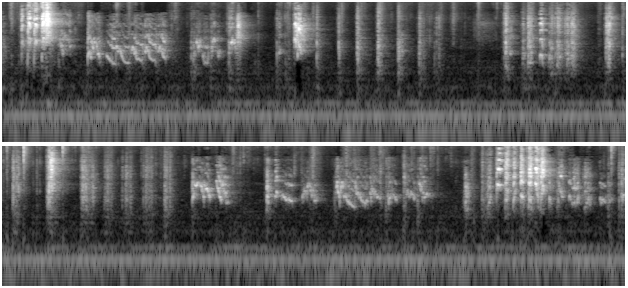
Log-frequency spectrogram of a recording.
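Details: Pet budgies chattering: bursts of raspy warbling and squawks at the start and end, with many brief scratchy ticks and chirps in between over a low background hum.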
